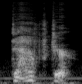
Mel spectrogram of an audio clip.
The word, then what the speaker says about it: daughter: area at least uh we know that the word daughter was pronounced dafter really interesting that pronunciation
